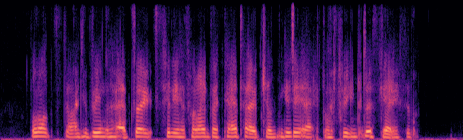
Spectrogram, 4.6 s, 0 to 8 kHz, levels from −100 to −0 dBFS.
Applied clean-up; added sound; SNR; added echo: neural diffusion model UNIVERSE++.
